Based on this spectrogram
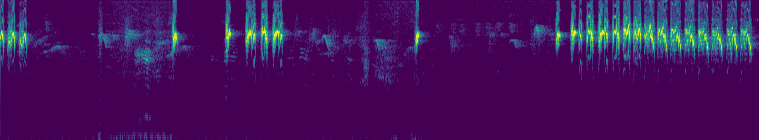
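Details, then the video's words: Crimson Sunbird calling a rival male. Scattered high chips and brief clusters over a low background murmur, building into a long, rapid, very high ticking trill lasting about two seconds at the end. "CUIT CUIT BURUNG SOGON MEMANGGIL LAWAN JANTAN BIKIN GACOR NEMBAK PANJANG"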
